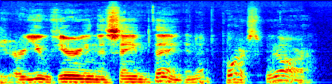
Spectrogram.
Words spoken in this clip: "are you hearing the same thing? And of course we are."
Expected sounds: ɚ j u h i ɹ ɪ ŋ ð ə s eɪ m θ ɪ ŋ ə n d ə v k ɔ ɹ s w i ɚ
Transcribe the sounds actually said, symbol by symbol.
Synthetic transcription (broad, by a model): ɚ j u h i ɹ ɪ ŋ ð ə s eɪ m θ ɪ ŋ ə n ə v k ɔ ɹ s w i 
